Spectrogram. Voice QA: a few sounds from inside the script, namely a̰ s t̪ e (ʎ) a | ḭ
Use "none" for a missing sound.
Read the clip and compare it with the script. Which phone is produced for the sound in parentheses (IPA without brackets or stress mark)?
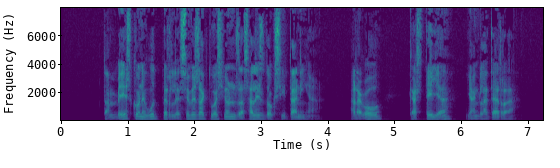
ʎ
